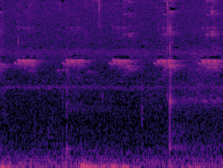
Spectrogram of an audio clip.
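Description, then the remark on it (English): Crickets chirp in August, heard from a garage, in a steady, repeating pulse of high, thin trills, fairly quiet and set against a low background hum with no one speaking. “In the garage with my paintings. In August with the crickets.”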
